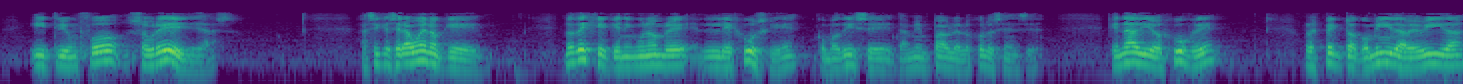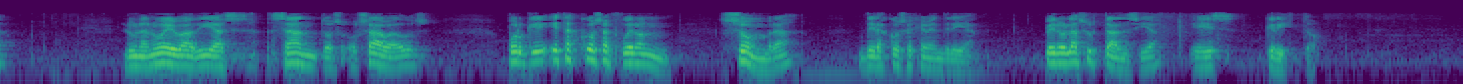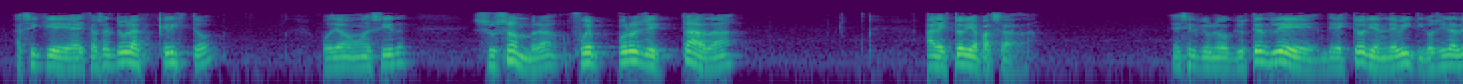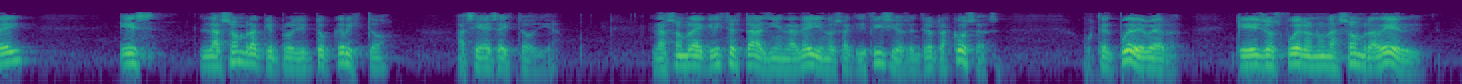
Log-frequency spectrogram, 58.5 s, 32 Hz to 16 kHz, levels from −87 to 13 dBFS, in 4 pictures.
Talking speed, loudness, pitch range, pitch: 120 wpm, -21 LUFS, 115-160 Hz, 130 Hz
